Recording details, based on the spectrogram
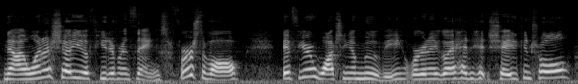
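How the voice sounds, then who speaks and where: A woman's voice: high voice, fast, a little mellow. A woman, an RV sales associate, giving a thorough walkthrough tour inside a parked motorhome, talking chattily with fillers and self-corrections. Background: faint hum of air conditioning.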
